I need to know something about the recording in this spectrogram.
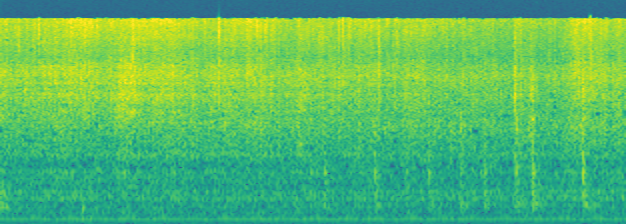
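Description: Buttered bread sandwich sizzling steadily in butter on a hot non-stick tawa, with a few light clicks of a knife spreading butter on top near the end.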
